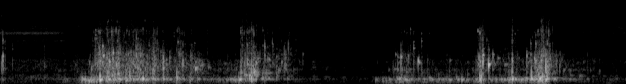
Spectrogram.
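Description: Air bubbles gurgle and rumble loudly in bursts underwater.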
